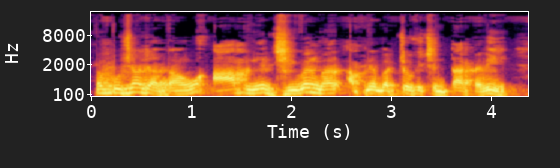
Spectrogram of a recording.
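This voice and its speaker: A man's voice: medium pitch, a little slow, darkish tone, low-quality recording. A male preacher delivering a sermon, repeatedly putting rhetorical questions to his congregation and drawing call-and-response answers.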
